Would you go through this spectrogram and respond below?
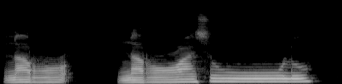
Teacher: Nar rasulu. Jadi nunnya melebur ke dalam ro yang tasjid di sini, dan di sini disebut dengan ada alif lamnya ya, alif lam syamsiyah, jadi harus langsung melebur masuk.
